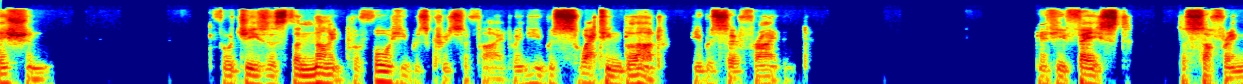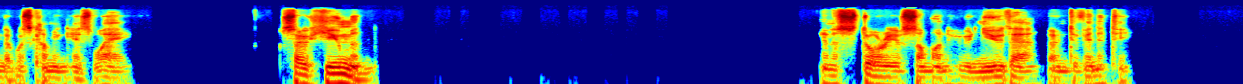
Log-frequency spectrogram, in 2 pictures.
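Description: A middle-aged man speaks calmly through an online call, pausing between phrases.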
